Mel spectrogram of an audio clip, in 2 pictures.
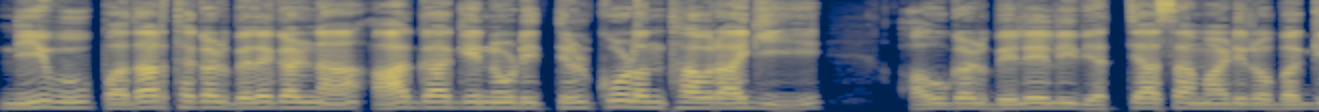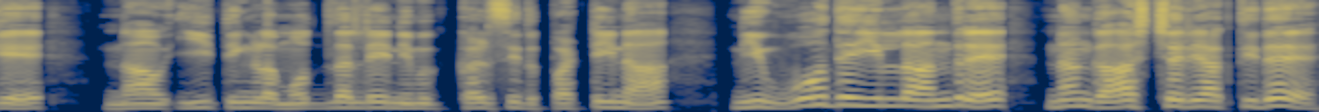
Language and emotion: Kannada, surprised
